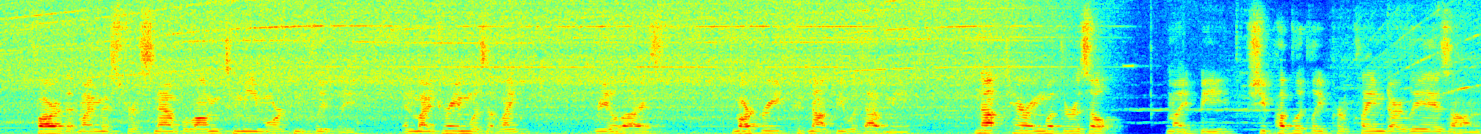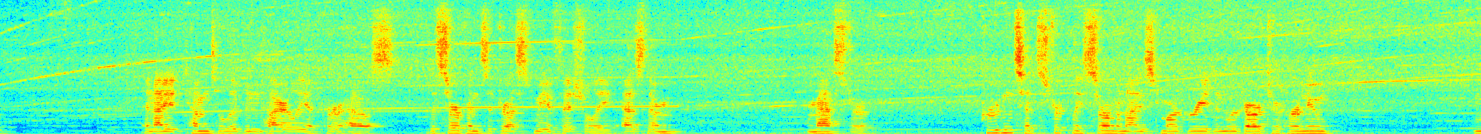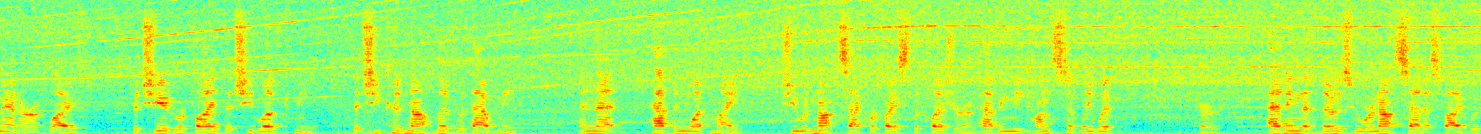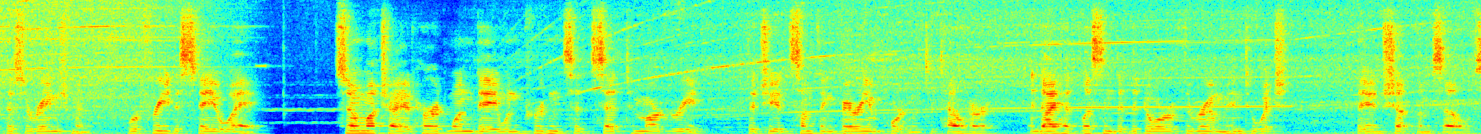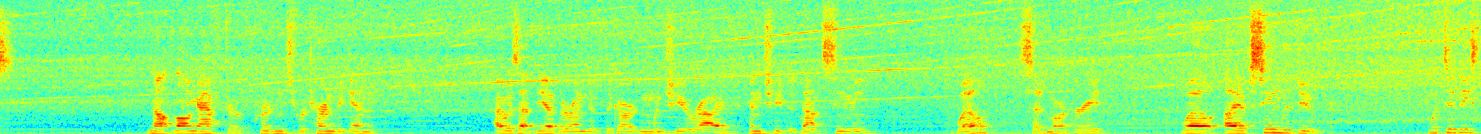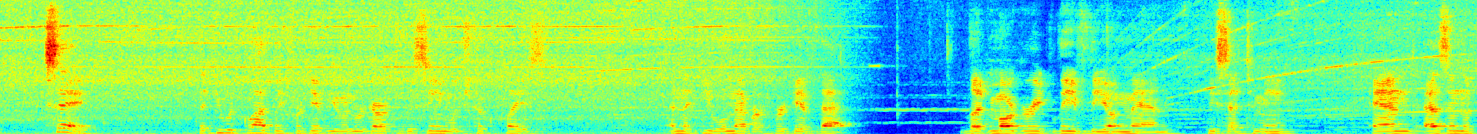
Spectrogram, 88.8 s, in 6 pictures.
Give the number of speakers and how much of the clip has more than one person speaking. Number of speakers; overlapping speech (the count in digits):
1, no overlap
